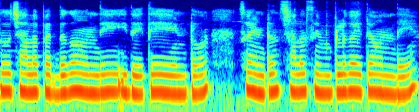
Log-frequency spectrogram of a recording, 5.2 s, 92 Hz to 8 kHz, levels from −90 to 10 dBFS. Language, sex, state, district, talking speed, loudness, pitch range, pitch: Telugu, female, Andhra Pradesh, Krishna, 150 wpm, -12 LUFS, 200-215 Hz, 210 Hz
